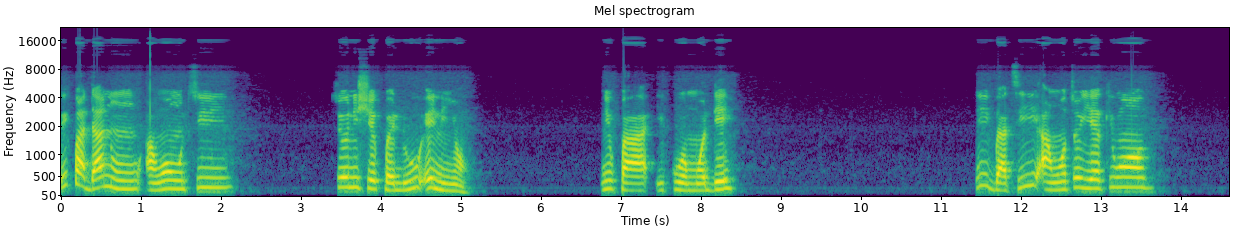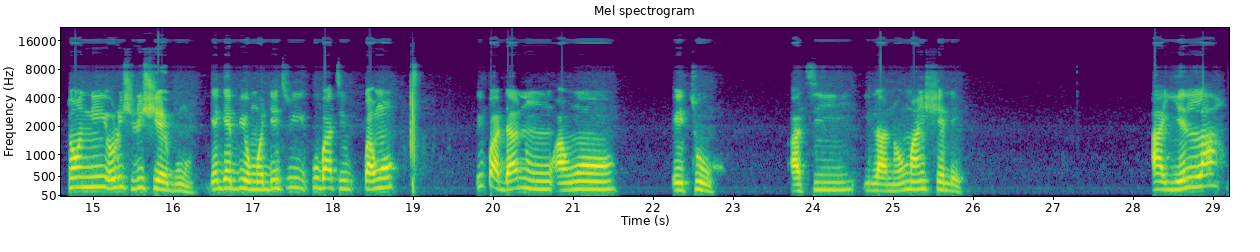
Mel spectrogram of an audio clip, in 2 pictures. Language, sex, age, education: Yoruba, female, 30-45, tertiary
